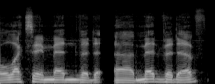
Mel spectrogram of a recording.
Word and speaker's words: Alexei Medvedev: So Alexei Medvedev, as you can see, they have it written phonetically here. So Alexei Medvedev, playing for the London Knights, as I mentioned.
